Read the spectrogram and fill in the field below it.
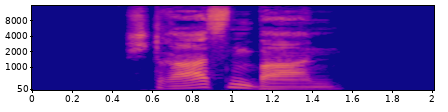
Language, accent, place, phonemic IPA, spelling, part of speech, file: German, Germany, Berlin, /ˈʃtraːsənˌbaːn/, Straßenbahn, noun, De-Straßenbahn.ogg
- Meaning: streetcar, tramway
